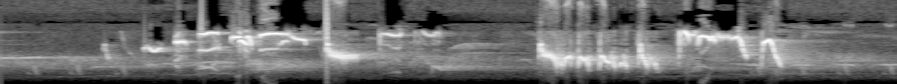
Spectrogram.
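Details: European robin singing in the wild: two separate phrases of clear, rapid high warbled notes and thin whistles, each about a second long, with a short quiet gap between them.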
